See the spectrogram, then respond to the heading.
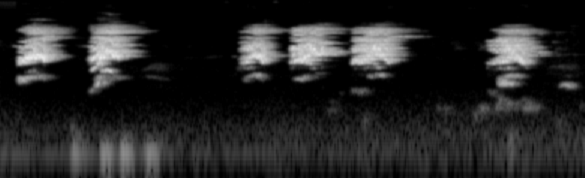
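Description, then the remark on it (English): Harsh, guttural Alexandrine parakeet calls ring out in six loud, raspy bursts, grouped in pairs and a triplet with short gaps, with no one talking. “The calls are harsher and guttural.”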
